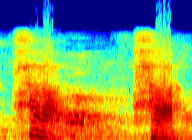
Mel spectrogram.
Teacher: اس ہا کا مخرج ہے گلے کا درمیان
